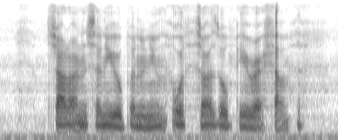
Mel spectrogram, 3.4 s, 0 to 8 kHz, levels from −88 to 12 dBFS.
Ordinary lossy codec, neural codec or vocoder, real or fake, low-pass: none; autoencoder, 22.05 kHz, a latent of 192 numbers a frame, VITS, trained on many speakers; fake; 7.2 kHz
